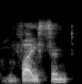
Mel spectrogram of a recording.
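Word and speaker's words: wisent: I know it starts with a W, but it's actually pronounced vicent, almost like bison.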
